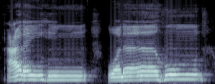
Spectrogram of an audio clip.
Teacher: ہا کو میم ساکن کے ساتھ ملانا ہے، میم ساکن میں غنہ کریں گے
